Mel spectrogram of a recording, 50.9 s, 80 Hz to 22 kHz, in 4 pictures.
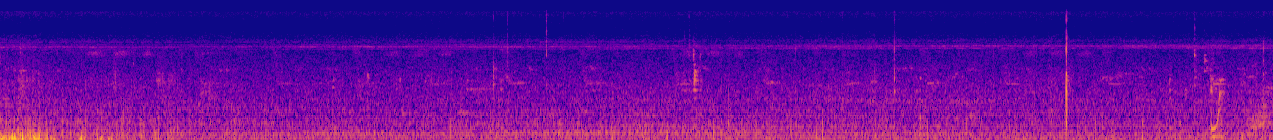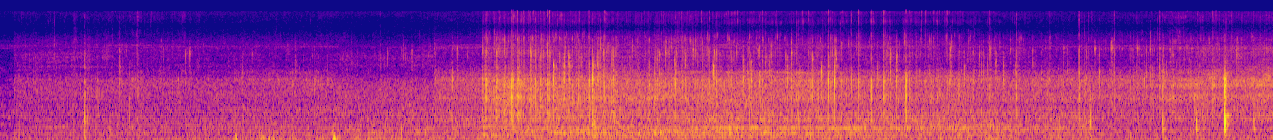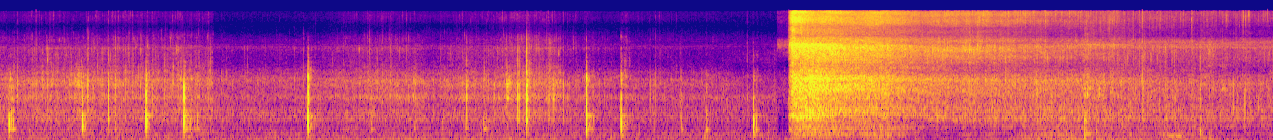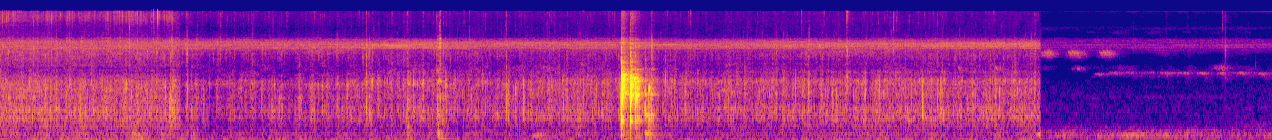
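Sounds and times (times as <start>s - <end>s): loud sizzle: 12.9s - 48.6s
onions frying in oil: 12.9s - 48.6s.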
